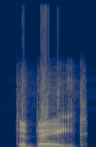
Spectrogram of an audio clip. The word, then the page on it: debate: American English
